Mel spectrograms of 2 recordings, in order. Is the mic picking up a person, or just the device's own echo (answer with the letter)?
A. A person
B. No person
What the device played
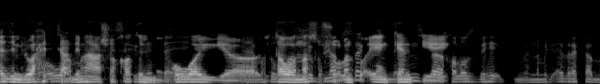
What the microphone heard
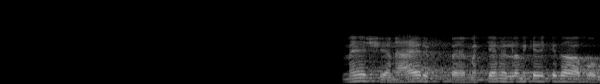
A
